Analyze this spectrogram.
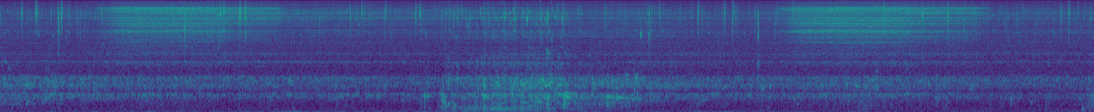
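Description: A diver breathes in through a regulator with a steady hiss.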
